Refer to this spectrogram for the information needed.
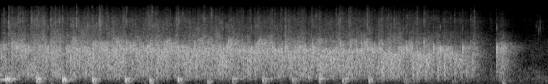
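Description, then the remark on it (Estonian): A crowd applauds steadily with dense, overlapping claps for about five seconds, then the clapping quickly fades out with a few last claps. “ma usun, et paljud-paljud on saanud tänu sellele just edukamaks, et aitäh teile, et te teete seda klubi teeme aplausi.”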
